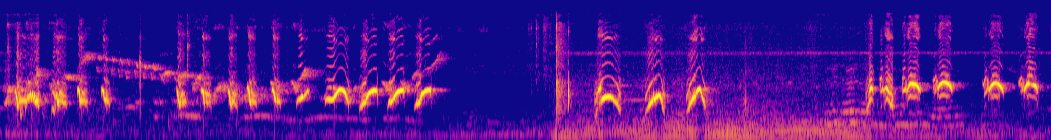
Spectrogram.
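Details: Borneo white-rumped shama song meant to provoke shamas into singing and fighting: repeated arching, siren-like whistles in series, a pause, then a slower set of loud upswept notes and a final run of short repeated phrases.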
